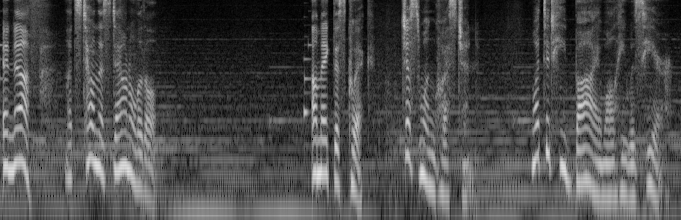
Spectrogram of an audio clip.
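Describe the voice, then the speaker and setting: An actress playing a composed, shrewd female investigator in a video game, cool and smooth-talking. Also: medium pitch, very animated, a little slow, long pauses, a little mellow, faint music behind. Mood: commanding, probing. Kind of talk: video game character acting.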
